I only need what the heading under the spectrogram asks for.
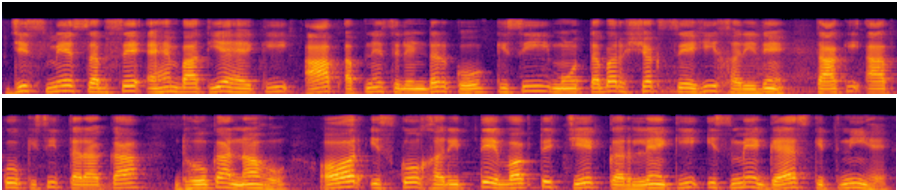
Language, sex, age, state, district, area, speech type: Urdu, male, 30-45, Bihar, Araria, rural, spontaneous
